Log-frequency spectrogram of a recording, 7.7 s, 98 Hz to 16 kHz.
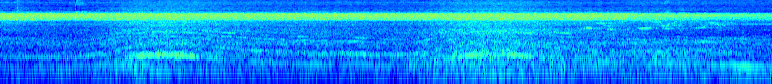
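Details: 2005 Acura RL, 166K miles, timing belt and water pump replaced at 101K: a thin high-pitched whine at idle that rises up to 2500 rpm. It happens with or without AC and does not change when the steering is turned. It comes from the alternator and belt area; the owner suspects the alternator, water pump or a pulley.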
